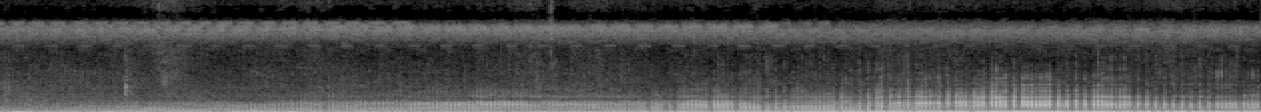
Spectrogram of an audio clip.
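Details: Farm cows being herded to the barn; a deep, drawn-out moo swells through the second half, its low tone rich in overtones, over a steady broad background noise.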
